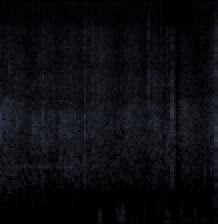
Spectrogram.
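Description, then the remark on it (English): Many people clap together in a round of applause for a newly married couple, a dense, steady patter of hands. The applause is fairly soft and keeps going without a break, with no voices over it. “I think they're actually watching, so we can give them like a massive round of applause.”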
